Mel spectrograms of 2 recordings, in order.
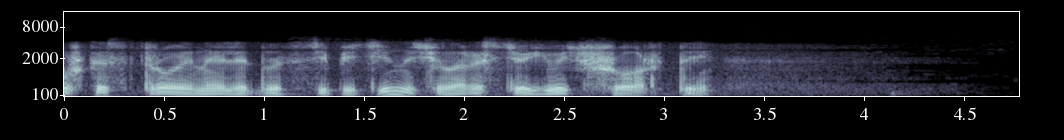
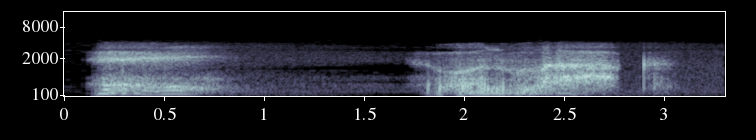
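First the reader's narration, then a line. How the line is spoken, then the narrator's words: Whisper. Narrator (Russian): прошептал он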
